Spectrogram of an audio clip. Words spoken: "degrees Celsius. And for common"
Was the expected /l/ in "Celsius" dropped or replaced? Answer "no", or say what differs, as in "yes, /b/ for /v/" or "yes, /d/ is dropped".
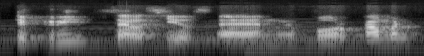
no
